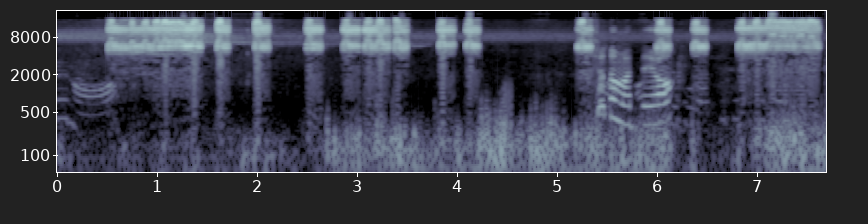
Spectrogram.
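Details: Male bear cicada in a park in Japan's Kansai region, on park trees or caught by hand. Loud, harsh, high buzzing comes in choppy bursts separated by short gaps, with human voices speaking over parts of it.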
